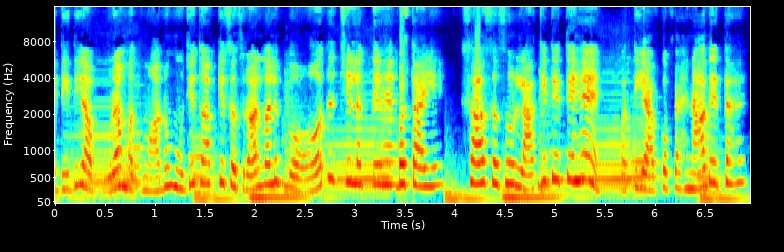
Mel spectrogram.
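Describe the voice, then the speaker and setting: A woman's voice: extremely high pitch, dull audio. A woman playing a sly, sweet-talking young daughter-in-law who placates her mother-in-law in a comedy skit. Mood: sugary. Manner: sugary, placating. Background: background music.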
